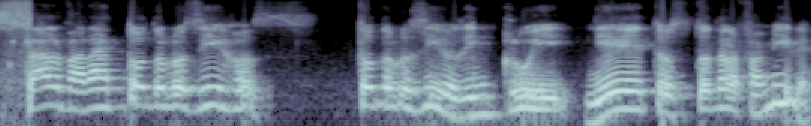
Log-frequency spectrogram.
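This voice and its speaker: Speaking at a very slow pace with a Brazilian accent, a man with a high voice uses lively intonation while keeping his loudness very even. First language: Portuguese (speaking Spanish). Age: 70s. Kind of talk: interview.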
